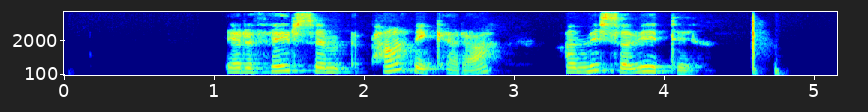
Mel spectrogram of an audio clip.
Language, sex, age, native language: Icelandic, female, 60-69, Icelandic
